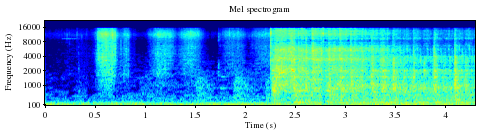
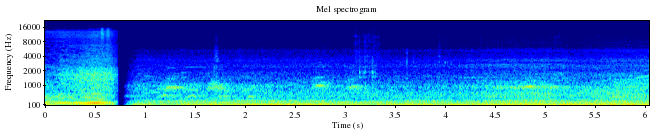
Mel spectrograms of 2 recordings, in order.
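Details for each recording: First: Yamaha YTX motorcycle catching after cranking, then harsh metallic scraping and rattling at idle; found on the magneto side: the three bolts of the starter Bendix drive had snapped, and the bolts were replaced. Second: Yamaha YTX motorcycle after replacing three broken Bendix drive bolts behind the magneto-side cover: low, even engine putter at idle with no knocking or rattling; noise fixed, normal idle.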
